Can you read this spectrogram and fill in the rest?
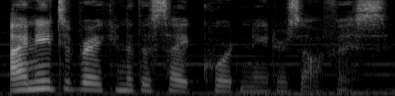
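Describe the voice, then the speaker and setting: A woman's voice: medium pitch, racing, soft background music, lightly acted. A woman playing a weary, troubled test worker in a video game, speaking earnestly and hesitantly. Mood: hesitant, guarded.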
